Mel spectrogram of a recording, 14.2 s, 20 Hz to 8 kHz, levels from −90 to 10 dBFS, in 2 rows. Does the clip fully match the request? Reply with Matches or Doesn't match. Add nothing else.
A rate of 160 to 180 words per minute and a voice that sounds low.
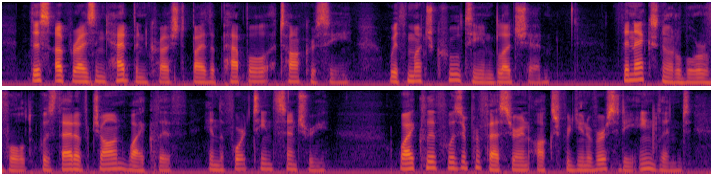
Doesn't match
